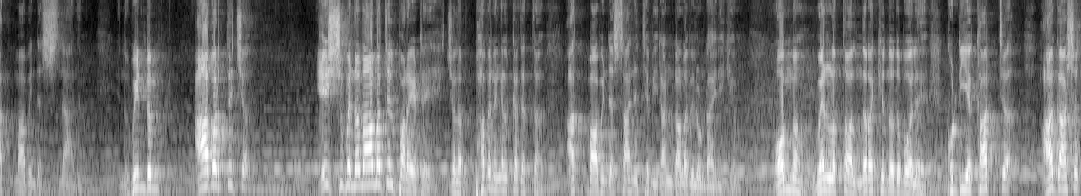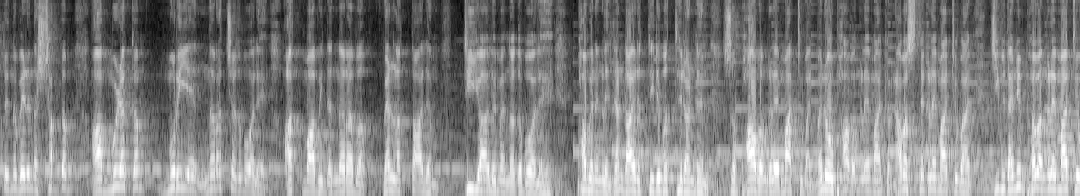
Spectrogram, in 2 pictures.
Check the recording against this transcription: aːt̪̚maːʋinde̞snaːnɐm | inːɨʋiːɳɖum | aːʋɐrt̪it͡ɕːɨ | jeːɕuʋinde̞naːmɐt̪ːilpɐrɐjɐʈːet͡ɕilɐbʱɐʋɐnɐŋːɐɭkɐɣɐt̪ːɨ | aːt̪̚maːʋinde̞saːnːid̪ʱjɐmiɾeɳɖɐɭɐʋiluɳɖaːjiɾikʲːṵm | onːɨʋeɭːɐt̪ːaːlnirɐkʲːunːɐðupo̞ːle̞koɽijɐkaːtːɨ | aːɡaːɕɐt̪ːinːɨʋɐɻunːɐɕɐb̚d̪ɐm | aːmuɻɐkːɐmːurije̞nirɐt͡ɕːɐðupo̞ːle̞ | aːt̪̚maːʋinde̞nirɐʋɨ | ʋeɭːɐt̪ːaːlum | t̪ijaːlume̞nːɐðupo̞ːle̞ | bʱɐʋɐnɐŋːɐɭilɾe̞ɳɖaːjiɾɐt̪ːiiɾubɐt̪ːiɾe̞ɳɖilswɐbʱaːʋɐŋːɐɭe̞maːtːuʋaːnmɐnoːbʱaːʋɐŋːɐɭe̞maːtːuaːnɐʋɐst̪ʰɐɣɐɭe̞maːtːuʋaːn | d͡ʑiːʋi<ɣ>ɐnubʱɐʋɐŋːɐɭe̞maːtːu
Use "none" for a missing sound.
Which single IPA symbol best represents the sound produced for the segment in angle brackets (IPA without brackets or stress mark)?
ð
